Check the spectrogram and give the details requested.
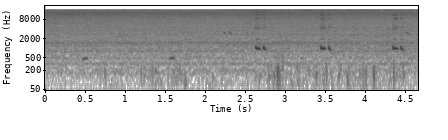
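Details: Lesser coucal (Centropus bengalensis javanensis) near a house in Bacolod, Philippines, giving short, hollow double notes about once a second, preceded by two softer, lower notes, over steady low rumbling background noise.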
